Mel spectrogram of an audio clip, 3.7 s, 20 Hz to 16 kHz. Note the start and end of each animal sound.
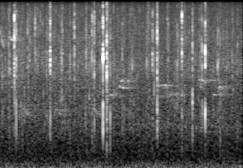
0.2s-1.7s: American Crow (Corvus brachyrhynchos)
1.6s-3.5s: American Robin (Turdus migratorius)

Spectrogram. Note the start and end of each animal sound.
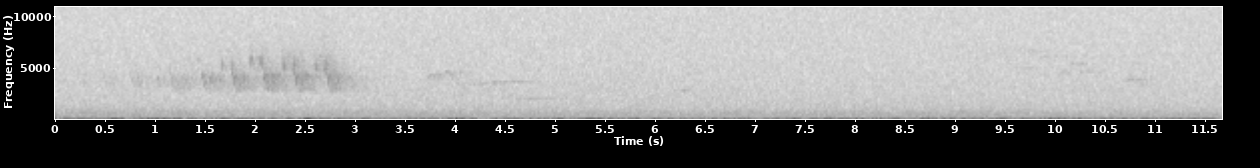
0.6s-3.3s: Ovenbird (Seiurus aurocapilla)
3.4s-5.3s: Eastern Wood-Pewee (Contopus virens)
9.1s-10.8s: Brown Creeper (Certhia americana)

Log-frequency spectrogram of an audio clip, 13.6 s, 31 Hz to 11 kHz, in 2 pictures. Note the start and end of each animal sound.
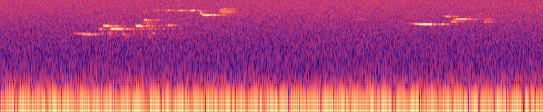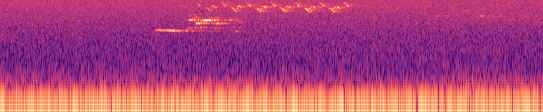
0.9s-2.4s: Hermit Thrush (Catharus guttatus)
1.8s-3.0s: Black-throated Green Warbler (Setophaga virens)
5.1s-6.2s: Hermit Thrush (Catharus guttatus)
8.7s-9.9s: Hermit Thrush (Catharus guttatus)
9.1s-11.3s: Black-and-white Warbler (Mniotilta varia)

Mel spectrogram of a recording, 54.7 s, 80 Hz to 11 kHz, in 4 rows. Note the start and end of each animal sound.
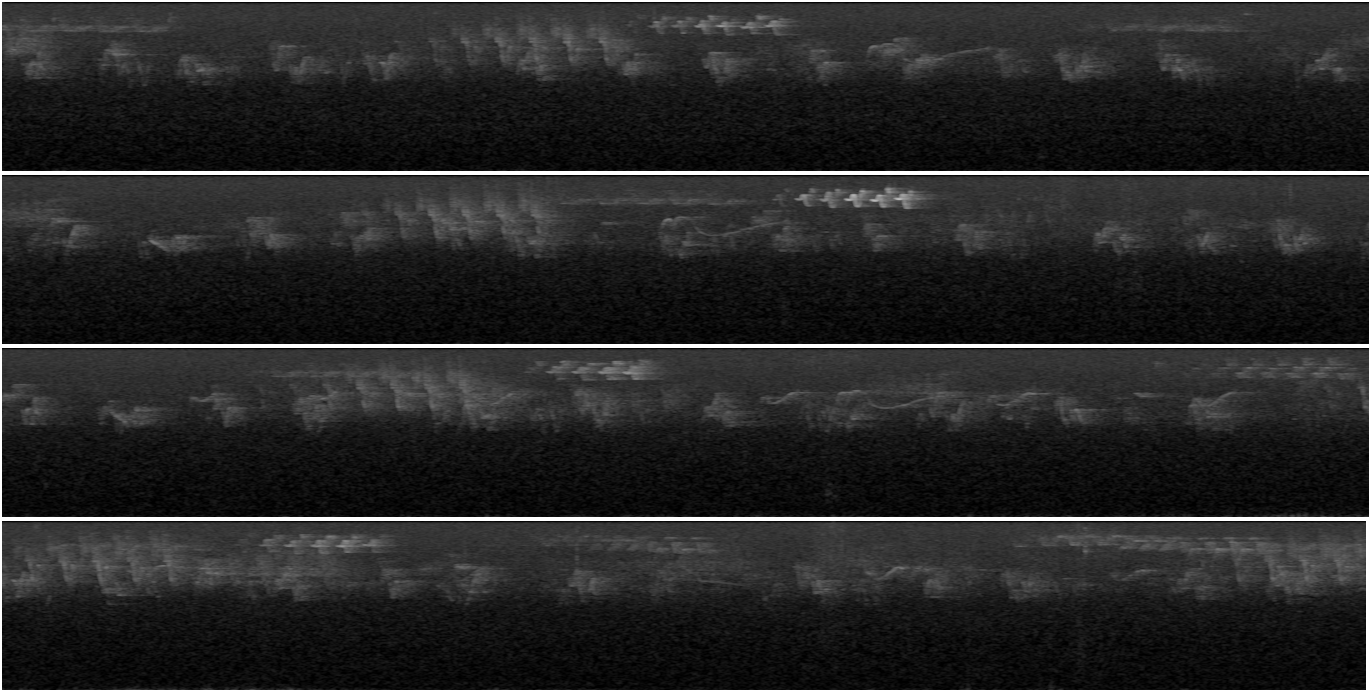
0.0s-2.1s: Black-and-white Warbler (Mniotilta varia)
0.0s-53.6s: Red-eyed Vireo (Vireo olivaceus)
4.3s-6.4s: Ovenbird (Seiurus aurocapilla)
6.3s-8.1s: Black-and-white Warbler (Mniotilta varia)
8.6s-10.1s: Eastern Wood-Pewee (Contopus virens)
10.6s-12.4s: Black-and-white Warbler (Mniotilta varia)
17.0s-19.5s: Ovenbird (Seiurus aurocapilla)
18.9s-23.2s: Black-and-white Warbler (Mniotilta varia)
20.1s-21.8s: Eastern Wood-Pewee (Contopus virens)
30.0s-32.6s: Ovenbird (Seiurus aurocapilla)
32.5s-34.1s: Black-and-white Warbler (Mniotilta varia)
34.7s-36.8s: Eastern Wood-Pewee (Contopus virens)
39.1s-39.9s: Eastern Wood-Pewee (Contopus virens)
39.2s-41.2s: Black-and-white Warbler (Mniotilta varia)
40.8s-43.4s: Ovenbird (Seiurus aurocapilla)
43.4s-45.1s: Black-and-white Warbler (Mniotilta varia)
46.1s-48.4s: Black-and-white Warbler (Mniotilta varia)
51.2s-53.5s: Black-and-white Warbler (Mniotilta varia)
53.2s-54.6s: Ovenbird (Seiurus aurocapilla)

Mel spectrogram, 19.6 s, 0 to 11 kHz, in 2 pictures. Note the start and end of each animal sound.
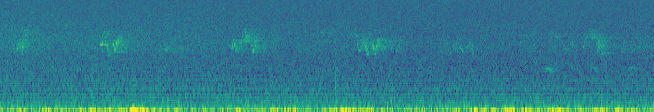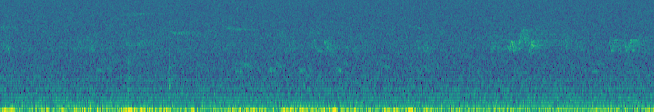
0.0s-19.6s: Red-eyed Vireo (Vireo olivaceus)
8.1s-9.7s: American Crow (Corvus brachyrhynchos)
12.2s-12.9s: Eastern Wood-Pewee (Contopus virens)
13.4s-16.6s: American Crow (Corvus brachyrhynchos)

